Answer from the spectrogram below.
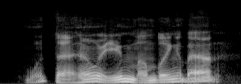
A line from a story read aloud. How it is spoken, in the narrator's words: Morrison grunted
